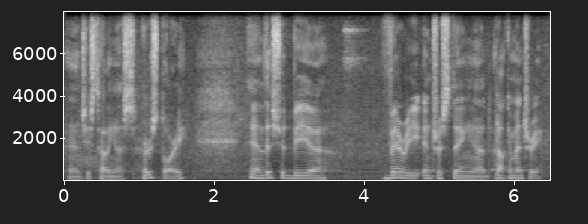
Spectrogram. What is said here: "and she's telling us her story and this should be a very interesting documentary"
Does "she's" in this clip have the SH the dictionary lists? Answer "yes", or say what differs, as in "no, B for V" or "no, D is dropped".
yes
